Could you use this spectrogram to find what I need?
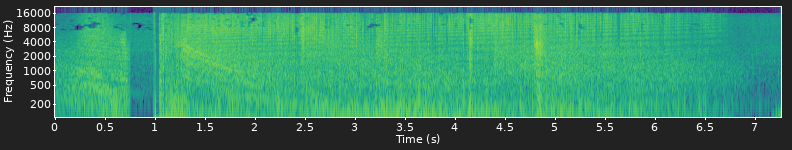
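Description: A huge explosion booms and roars, then slowly fades.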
